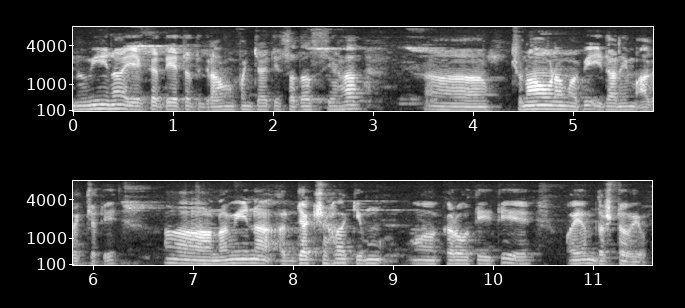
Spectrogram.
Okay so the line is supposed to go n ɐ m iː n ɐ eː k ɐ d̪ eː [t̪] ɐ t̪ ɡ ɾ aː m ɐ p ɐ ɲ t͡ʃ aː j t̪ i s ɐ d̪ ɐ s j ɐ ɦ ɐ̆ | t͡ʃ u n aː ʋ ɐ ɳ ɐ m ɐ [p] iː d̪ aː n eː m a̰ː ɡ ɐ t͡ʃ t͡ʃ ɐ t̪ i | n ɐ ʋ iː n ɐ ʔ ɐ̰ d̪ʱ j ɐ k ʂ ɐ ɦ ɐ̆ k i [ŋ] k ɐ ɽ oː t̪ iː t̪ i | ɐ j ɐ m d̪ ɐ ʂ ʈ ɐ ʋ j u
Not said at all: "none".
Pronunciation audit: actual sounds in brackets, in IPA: t̪, p, m

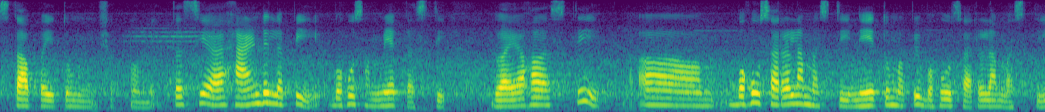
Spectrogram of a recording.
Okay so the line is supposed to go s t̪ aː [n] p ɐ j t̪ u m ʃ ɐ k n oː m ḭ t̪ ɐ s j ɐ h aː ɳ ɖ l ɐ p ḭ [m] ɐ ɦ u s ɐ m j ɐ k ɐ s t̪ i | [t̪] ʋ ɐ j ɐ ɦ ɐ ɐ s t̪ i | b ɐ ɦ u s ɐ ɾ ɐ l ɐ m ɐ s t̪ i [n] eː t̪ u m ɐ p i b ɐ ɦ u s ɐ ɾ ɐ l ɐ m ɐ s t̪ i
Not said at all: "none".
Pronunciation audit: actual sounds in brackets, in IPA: none, b, d̪, n

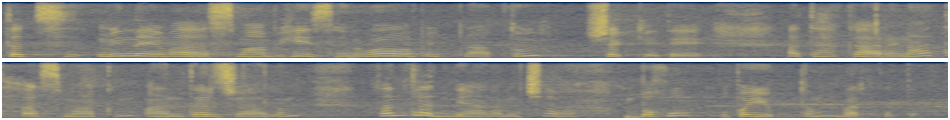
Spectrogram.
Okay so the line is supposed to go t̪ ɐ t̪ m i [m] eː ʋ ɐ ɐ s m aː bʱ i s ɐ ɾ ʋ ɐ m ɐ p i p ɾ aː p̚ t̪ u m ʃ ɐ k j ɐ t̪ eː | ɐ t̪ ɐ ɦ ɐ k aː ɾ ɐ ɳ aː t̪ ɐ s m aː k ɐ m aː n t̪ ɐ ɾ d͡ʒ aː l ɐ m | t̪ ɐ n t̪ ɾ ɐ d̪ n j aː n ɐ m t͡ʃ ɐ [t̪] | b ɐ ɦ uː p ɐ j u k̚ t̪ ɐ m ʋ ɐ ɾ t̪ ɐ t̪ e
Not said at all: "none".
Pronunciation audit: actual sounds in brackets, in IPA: n, none

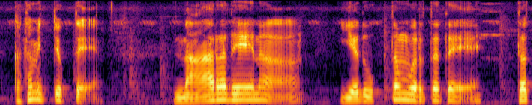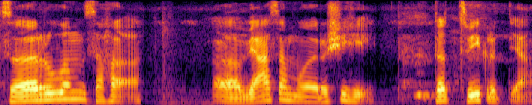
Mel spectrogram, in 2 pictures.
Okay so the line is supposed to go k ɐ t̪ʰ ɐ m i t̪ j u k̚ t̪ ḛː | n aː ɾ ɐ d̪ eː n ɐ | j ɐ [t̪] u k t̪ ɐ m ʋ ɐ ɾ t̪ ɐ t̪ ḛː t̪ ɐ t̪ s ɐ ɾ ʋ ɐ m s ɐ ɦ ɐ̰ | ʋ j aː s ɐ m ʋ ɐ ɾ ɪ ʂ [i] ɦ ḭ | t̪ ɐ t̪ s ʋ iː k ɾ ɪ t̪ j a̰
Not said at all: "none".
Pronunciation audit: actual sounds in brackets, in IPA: d̪, i

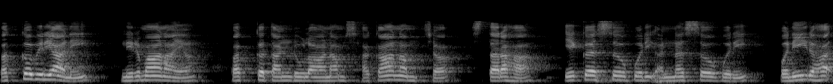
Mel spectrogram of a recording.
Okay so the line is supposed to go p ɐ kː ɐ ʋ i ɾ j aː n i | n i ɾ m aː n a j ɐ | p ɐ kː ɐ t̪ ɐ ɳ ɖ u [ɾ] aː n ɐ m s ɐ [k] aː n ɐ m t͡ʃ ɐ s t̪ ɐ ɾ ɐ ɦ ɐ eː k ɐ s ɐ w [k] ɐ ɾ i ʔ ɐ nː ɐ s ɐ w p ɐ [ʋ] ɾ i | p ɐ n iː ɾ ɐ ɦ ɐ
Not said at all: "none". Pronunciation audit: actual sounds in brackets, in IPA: l, k, p, none

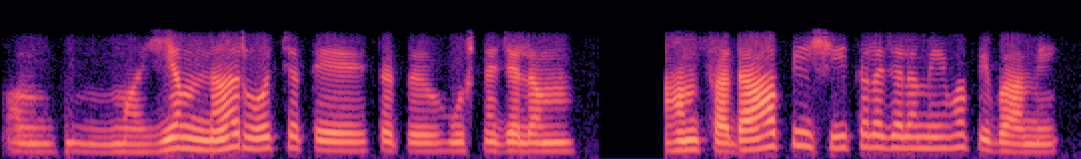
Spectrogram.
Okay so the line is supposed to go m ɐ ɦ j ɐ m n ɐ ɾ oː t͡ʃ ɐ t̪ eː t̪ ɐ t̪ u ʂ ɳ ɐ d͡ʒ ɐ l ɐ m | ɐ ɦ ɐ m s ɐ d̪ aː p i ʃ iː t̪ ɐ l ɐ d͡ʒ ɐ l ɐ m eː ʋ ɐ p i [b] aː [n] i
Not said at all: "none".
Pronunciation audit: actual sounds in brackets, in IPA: b, m

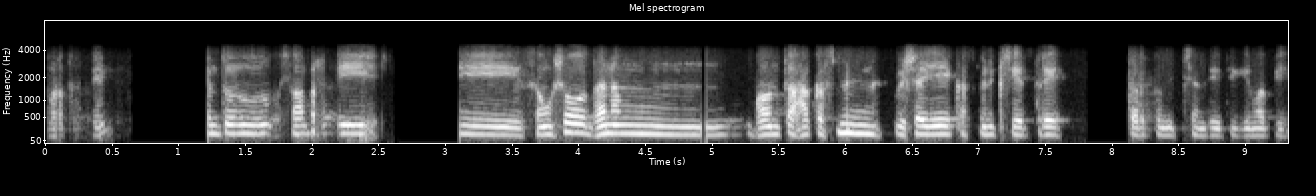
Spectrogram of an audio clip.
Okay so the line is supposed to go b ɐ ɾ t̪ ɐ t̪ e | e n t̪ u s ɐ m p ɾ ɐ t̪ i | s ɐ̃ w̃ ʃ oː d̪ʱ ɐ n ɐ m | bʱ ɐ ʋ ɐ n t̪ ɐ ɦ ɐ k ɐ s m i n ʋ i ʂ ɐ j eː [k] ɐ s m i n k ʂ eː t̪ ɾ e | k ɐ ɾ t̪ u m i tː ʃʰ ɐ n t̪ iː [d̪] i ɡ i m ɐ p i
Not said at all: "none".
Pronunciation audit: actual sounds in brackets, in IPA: k, t̪

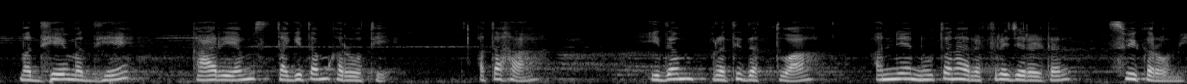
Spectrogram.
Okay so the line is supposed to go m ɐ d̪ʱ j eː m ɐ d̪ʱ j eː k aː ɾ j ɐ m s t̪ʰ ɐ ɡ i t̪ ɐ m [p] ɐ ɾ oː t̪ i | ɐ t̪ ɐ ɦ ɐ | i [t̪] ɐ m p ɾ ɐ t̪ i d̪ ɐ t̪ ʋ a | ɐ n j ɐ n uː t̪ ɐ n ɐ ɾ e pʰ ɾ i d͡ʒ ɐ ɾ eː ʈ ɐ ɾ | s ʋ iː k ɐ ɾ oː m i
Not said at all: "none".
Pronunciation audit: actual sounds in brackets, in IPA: k, d̪

